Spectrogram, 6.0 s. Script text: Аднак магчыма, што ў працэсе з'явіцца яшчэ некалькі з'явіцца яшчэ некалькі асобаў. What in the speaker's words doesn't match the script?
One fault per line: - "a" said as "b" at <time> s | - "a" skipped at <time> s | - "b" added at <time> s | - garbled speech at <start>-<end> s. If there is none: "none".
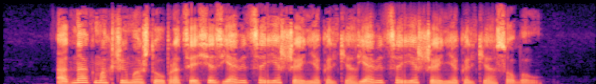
none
